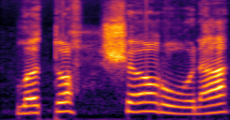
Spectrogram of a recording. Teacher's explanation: وتحشرون کی جو ہاں ہے اس کی آواز حلق سے ادا ہوگی، را پر پڑھا جائے گا۔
